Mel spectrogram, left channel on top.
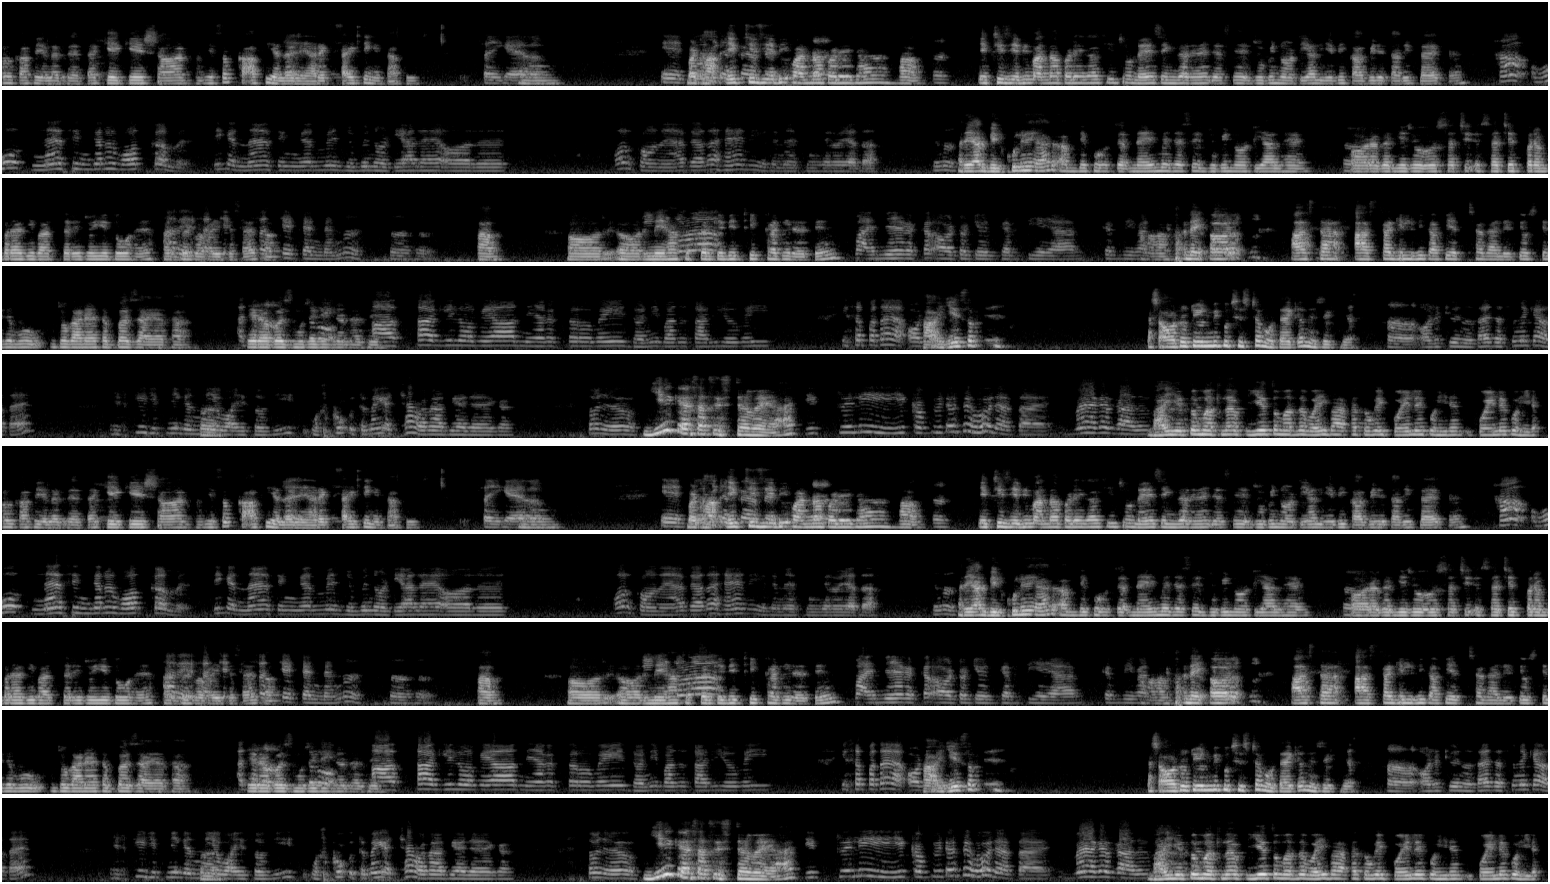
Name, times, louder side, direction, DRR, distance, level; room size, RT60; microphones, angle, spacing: voice 1, 0.0-4.2 5.2-5.5 6.9-9.2 9.8-14.6 25.0-28.5 28.9-33.7 35.7-35.9 36.6-39.3 42.3-43.3 43.8-48.3 48.8-50.2 55.6-56.4 57.8-59.9 63.8-64.0 68.3-69.8 73.3-77.2, right 1 dB, 5° left, 0.5 m, -22 dB
voice 2, 2.8-3.4 4.8-5.4 6.2-7.8 8.1-8.3 9.3-9.5 14.9-20.5 21.6-24.2 24.8-25.0 28.9-29.3 32.5-33.2 33.5-34.5 34.8-35.3 37.3-38.1 39.4-42.4 42.8-43.5 48.7-49.2 49.4-49.7 50.1-54.0 54.8-55.9 56.2-56.3 60.2-62.1 62.9-66.9 67.7-68.2 69.9-73.9, right 3 dB, 55° right, 1.0 m, -33 dB
3.0 x 2.0 x 2.2 m
head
